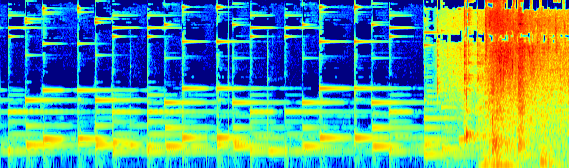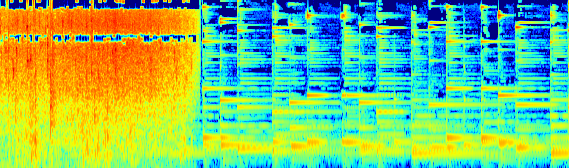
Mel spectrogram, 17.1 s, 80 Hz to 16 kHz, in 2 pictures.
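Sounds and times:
food sizzling in hot oil: 6.6 - 11.6.

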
